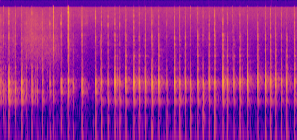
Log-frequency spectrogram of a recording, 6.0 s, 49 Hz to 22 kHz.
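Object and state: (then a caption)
Plastic hard case. Long red nails tap quickly and steadily on a closed, hollow, rounded turquoise hard-plastic case about the size of a glasses case, held above a wooden table. About 43 short, dry, hollow clicks with a woody tone around 600 Hz die away almost instantly, with no ringing.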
